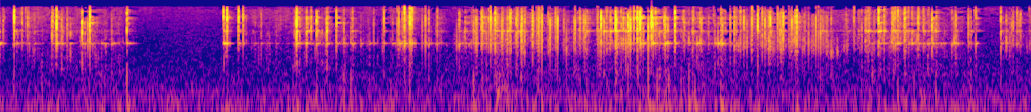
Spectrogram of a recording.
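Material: Glass.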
